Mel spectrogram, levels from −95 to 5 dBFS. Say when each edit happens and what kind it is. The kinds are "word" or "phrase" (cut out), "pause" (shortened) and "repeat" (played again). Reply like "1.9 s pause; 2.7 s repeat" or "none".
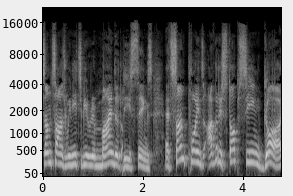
1.6 s word

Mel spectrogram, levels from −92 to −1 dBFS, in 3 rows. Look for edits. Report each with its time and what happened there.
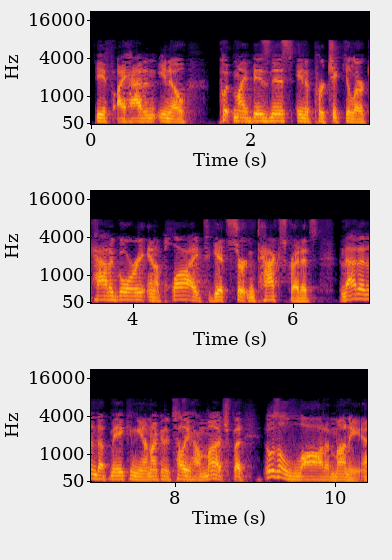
none

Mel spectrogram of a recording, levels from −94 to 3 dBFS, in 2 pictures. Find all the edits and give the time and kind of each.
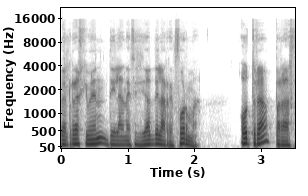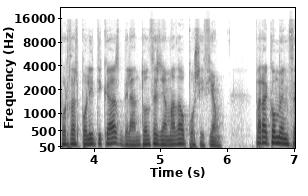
none

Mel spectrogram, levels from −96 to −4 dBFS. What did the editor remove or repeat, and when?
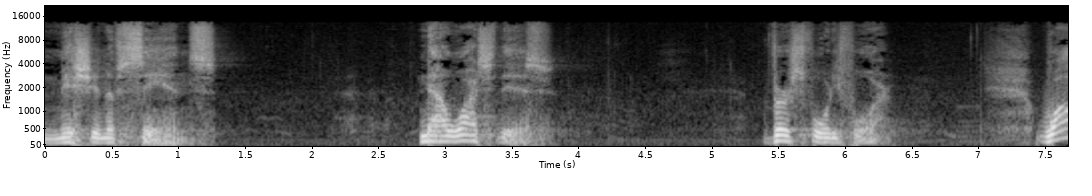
none

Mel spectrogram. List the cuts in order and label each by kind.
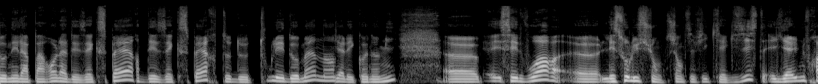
3.3 s phrase; 4.8 s word

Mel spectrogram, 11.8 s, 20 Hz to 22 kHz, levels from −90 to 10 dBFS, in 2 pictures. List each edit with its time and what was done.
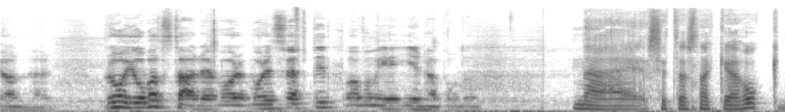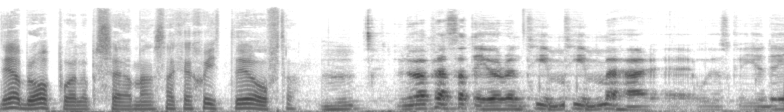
2.6 s word; 5.8 s word; 7.6 s word; 10.1 s repeat

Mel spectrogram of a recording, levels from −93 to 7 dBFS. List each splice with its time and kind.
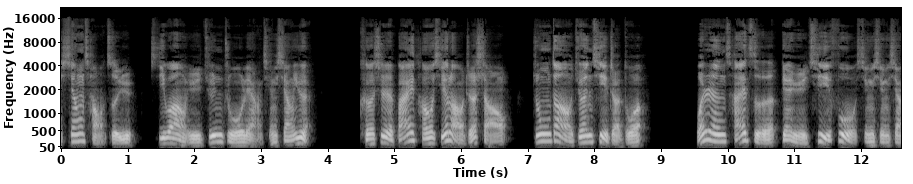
1.2 s pause

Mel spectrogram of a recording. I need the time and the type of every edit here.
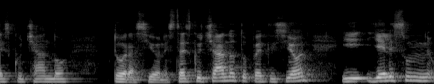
none

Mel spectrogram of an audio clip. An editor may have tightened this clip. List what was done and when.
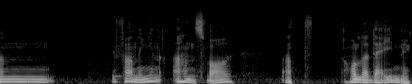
1.1 s word; 1.6 s word

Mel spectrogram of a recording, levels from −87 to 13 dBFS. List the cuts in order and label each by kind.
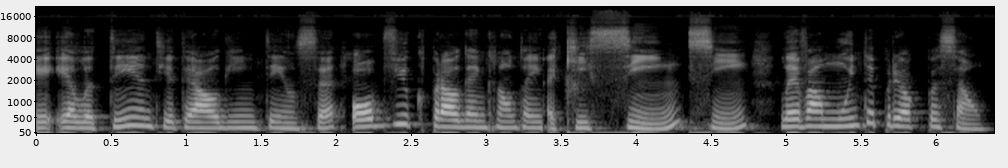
2.1 s pause; 3.4 s word; 4.4 s word

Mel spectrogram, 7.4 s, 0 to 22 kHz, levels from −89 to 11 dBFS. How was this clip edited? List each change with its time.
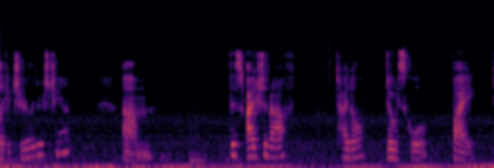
3.7 s word; 4.0 s word; 5.9 s word

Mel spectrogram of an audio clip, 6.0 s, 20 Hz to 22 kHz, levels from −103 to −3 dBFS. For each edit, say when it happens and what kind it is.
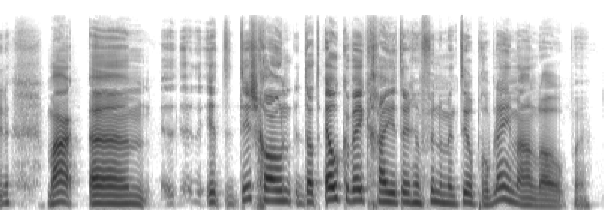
none

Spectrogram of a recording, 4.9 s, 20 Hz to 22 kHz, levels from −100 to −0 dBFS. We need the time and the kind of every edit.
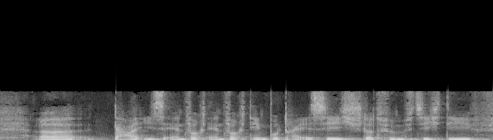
1.1 s pause; 2.1 s repeat

